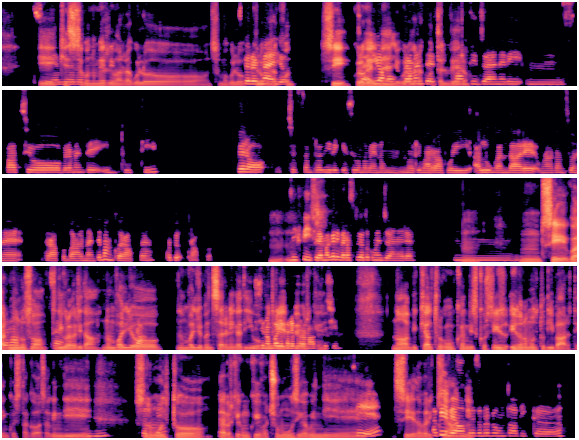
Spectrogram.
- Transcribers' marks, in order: "Cioè" said as "ceh"; "proprio" said as "propio"; other background noise; drawn out: "Mhmm"; "cioè" said as "ceh"; tapping; "quindi" said as "quini"
- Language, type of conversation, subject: Italian, unstructured, Perché alcune canzoni diventano inni generazionali?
